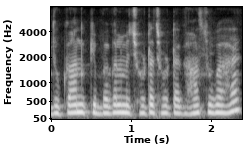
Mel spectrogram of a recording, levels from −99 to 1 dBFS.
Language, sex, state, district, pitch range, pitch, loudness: Hindi, female, Jharkhand, Palamu, 190-205 Hz, 200 Hz, -16 LUFS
